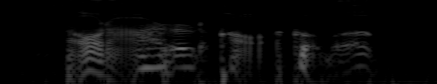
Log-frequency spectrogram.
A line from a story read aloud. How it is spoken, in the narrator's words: he said in a low tone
